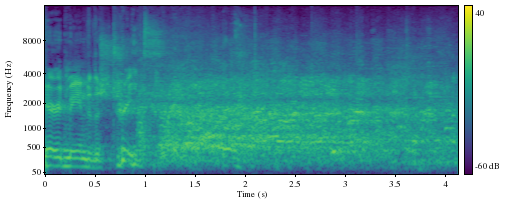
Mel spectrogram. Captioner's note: audience laughing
